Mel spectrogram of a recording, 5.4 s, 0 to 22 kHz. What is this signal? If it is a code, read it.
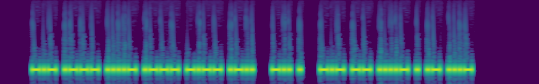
Morse code, heard as a keyed tone, about 46 wpm, 690 Hz. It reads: KJ4JYL DE KM4EAV
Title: USA Callsign DE Callsign 45wpm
